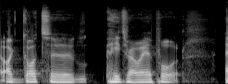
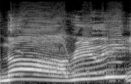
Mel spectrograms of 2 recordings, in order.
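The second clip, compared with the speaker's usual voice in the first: high-pitched mock-angry sarcasm; flying off the handle; 10 semitones higher, much slower than usual. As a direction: play an exaggerated, high-pitched sarcastic snap. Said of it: "I just fly off the handle".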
